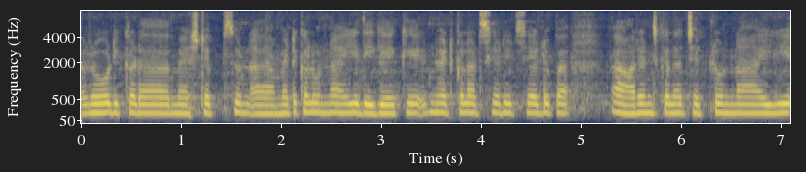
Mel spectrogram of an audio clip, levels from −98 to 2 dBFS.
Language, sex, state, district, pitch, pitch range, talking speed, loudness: Telugu, female, Andhra Pradesh, Anantapur, 195 Hz, 190-200 Hz, 170 wpm, -15 LUFS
